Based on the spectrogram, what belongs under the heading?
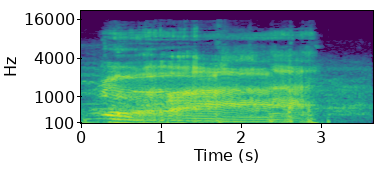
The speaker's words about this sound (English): We want you to try a death growl. Loosen your vocal cords. Open up your throat. Find the bottom of your vocal range. And then go like this. All right, on the count of three, we're all going to growl together. One, two, three.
